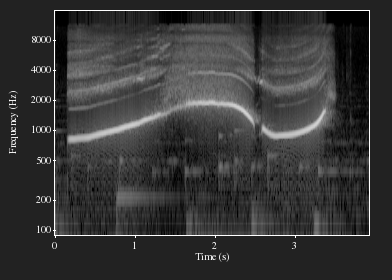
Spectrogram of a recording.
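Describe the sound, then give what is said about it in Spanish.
A slide whistle glides slowly upward in a long, loud rising tone, dips sharply, then swoops up again before cutting off, heard alone with faint low background noise. “Eh, bueno, voy a hacer un toque de flauta de émbolo.”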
